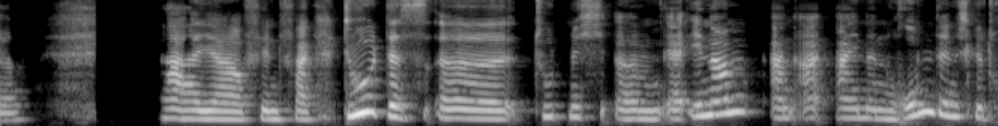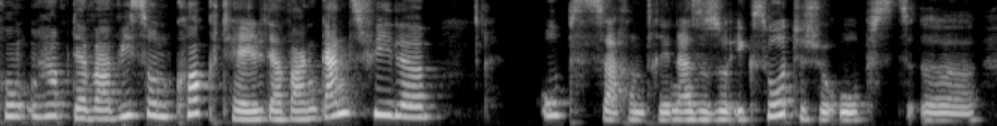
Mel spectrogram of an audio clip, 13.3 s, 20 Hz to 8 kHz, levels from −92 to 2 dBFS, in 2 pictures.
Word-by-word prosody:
Ja. 175 +1 -10 0.9
Ah 215 -2 +3
ja, 195 -1 +3
auf 185 +2 -8
jeden 195 -1 0
Fall. 195 -1 0 0.2
Du, 325 +7 +11
das, 255 -5 +2
äh, 210 -3 0
tut 255 0 -6
mich, 245 0 -5
ähm, 200 -1 -2
erinnern 295 - +3 0.2
an 230 -1 -3
ei 230 - -3
einen 225 -2 -3
Rum, 260 - +3
den 290 -7 0
ich 260 - -4
getrunken 260 +2 -5
habe, 275 0 -4
der 220 -2 -2
war 210 0 -1
wie 270 - +1
so 290 +1 +1
'n 260 -1 -1
Cocktail. 215 - 0
Da 195 -1 -2
waren 200 +2 -2
ganz 340 +5 +4
viele 260 -6 -1 0.7
Obstsachen 190 -11 -3
drin, 180 +2 -5
also 185 0 -1
so 190 +1 0
exotische 200 - -4
Obst 180 +1 -3
äh, 170 -1 -5
220 Hz, 170 wpm, -24 LUFS, 195-270 Hz, 0.9 s, Du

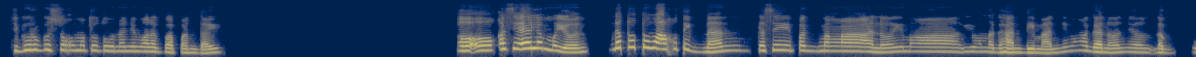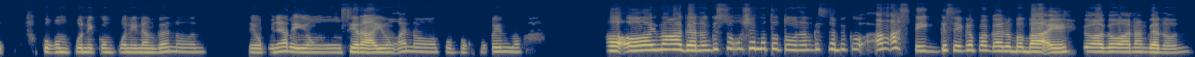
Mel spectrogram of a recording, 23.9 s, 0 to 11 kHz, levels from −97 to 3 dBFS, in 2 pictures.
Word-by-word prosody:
Siguro 295 +5 -1
gusto 295 0 -4
ko 280 - -6
matutunan 260 -3 -5
yung 240 -1 -5
mga 225 -1 0
nagpapanday. 180 -2 -5 2.4
Oo, 260 +2 +6
kasi 340 +2 +2
alam 380 +1 +9
mo 295 - -1
'yon 200 +1 0 0.2
natutuwa 410 -2 +5
ako 360 +2 -9
tignan 245 0 -3
kasi 280 +1 -3
'pag 270 -2 -3
mga, 245 -2 -1
ano, 200 0 -4
yung 230 0 -8
mga 225 0 -4 0.4
yung 220 -1 -10
nag-handy 185 -2 -2
man 165 0 -5
yung 250 +6 -13
mga 265 - -4
ganon 190 +1 -6
yung 190 -2 -7
nagkukumpuni-kumpuni 195 +2 -7
ng 190 -1 -3
ganon, 205 -1 -5 0.4
yung 185 -1 -5
kunyari 200 +2 -1
yung 190 0 -7
sira 195 -2 +3
yung, 190 0 -5
ano, 215 -2 -5
pupukpukin 190 +3 -8
mo 210 - -7 0.9
oo, 260 +2 +6
yung 300 - -1
mga 315 -3 +7
ganon 275 +1 -2
gusto 335 +4 -4
ko - - -6
siya 385 +2 -1
matutunan 300 -5 -4
kasi 325 -1 -9
sabi 325 -1 -2
ko 325 -2 -7
ang 340 +3 0
astig 250 - -3
kasi 275 -2 -2
kapag 275 -1 0 0.2
ano 245 - +2
babae 220 -2 +3
gumagawa 215 -1 +3
ng 215 -1 -3
ganon. 185 -1 0
225 Hz, 150 wpm, -21 LUFS, 195-280 Hz, 2.4 s, alam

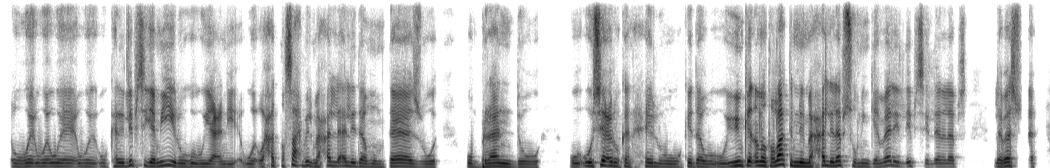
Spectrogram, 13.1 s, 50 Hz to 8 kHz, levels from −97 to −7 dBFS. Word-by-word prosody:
و 150 +1 -3
و 155 0 -3
و 155 -1 -2
و 150 0 -7
وكان 160 +2 -4
اللبس 200 +5 -2
جميل، 170 +1 +2
و 145 - -2 0.2
ويعني 130 -2 -2
وحتى 145 +6 -5
صاحب 195 -4 +1
المحل 180 +1 -2
قال - - -1
لي 165 - 0
ده 155 -2 -1
مُمتاز، 140 +1 0
و 125 +1 -5 0.4
وBrand 140 0 +1
و 125 0 -5 0.4
وسعره 170 +4 +4
كان 155 -3 -4
حلو 155 0 -4
وكده، 135 +3 -3
ويمكن 160 +9 +2
أنا 190 0 +6
طلعت 215 +6 +6
من 175 -2 +4
المحل 165 +4 +4
لابسُه 200 -1 +3
من 150 -1 -6
جمال 155 +8 -3
اللبس 170 -2 -6
اللي 145 +2 -7
أنا 150 - -7
لابسُه، 145 0 -7 0.3
لبستُه 170 +3 +1
ده 145 - -11
155 Hz, 170 wpm, -22 LUFS, 140-175 Hz, 0.4 s, أنا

